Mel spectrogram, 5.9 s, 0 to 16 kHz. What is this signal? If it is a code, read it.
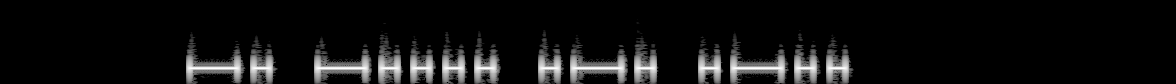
Morse code, heard as a keyed tone, about 18 wpm, 700 Hz. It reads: N6RL
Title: Speed Racing - USA Call Signs 15wpm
